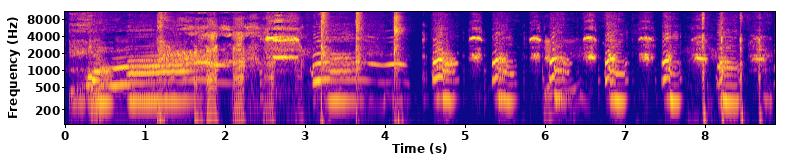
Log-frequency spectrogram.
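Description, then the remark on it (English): A donkey brays loudly as it is reunited with its owner after two months of quarantine, starting with long, harsh, wavering honks and breaking into a rapid, rhythmic series of rising and falling hee-haw gasps, with a person's voice mixed in. “The reuniting of the donkey and the owner.”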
